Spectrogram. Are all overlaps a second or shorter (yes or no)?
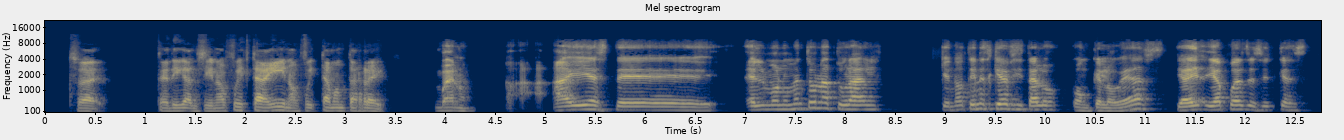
yes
